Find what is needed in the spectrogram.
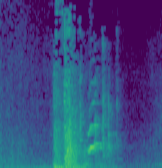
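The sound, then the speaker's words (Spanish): A door is opened: a short burst of knocking and rattling clunks lasting about half a second, then near silence, with no voices. “Se revuelve de nuevo. Luego, abre la puerta.”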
